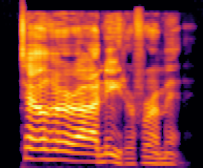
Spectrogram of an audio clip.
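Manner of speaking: plain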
